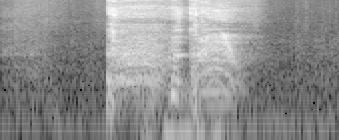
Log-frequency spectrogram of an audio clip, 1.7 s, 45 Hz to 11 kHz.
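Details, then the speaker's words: Adult gamer with acid reflux gives a single brief cough or throat clear; chest irritation, expects coughing for 10–15 minutes. "That's why you might hear that. I'll be coughing for like next 10 to 15 minutes. I know it's unprofessional of me, but my [ __ ] chest is just blowing up."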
